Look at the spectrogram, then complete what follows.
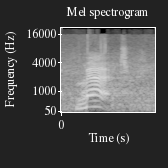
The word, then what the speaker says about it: mat: Use the short a sound like black cat. Matt. This is a placemat. It goes on your dining room table. And what about the letter T? The letter T at the end of the word Matt is a stop T. We don't say Matt. We stop the air. We don't release the sound.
